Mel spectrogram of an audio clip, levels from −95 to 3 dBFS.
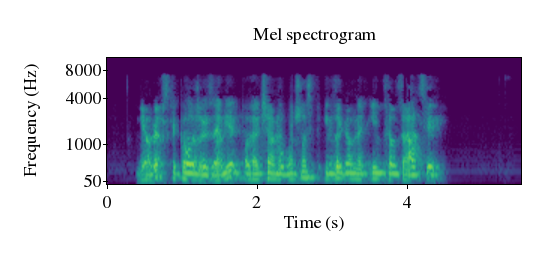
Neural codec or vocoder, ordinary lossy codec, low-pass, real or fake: codec, 16 kHz, 1 kbps, FreqCodec, smaller model; MP3, 32 kbps; 7.2 kHz; fake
